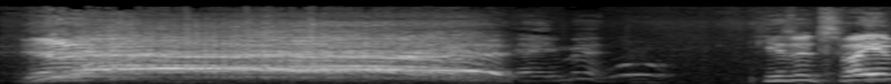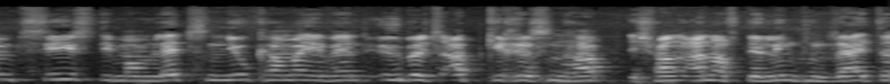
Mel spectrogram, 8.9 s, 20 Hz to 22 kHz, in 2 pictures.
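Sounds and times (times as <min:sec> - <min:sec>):
crowd cheering and shouting: 0:00.1 - 0:02.6
speech: 0:03.8 - 0:08.8.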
